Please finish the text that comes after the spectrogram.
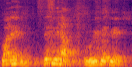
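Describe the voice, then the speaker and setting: A man's voice: on the high side, animated, normal speed, highs cut off. A man with a Vincentian Caribbean accent performing live dramatized banter and chanteys, calling out in repeated phrases. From St. Vincent and the Grenadines. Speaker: performer in a whaling chantey group. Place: open-sided festival tent stage. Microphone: distant audience camera. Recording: echoey, noisy festival tent, far off.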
